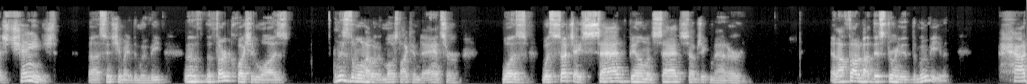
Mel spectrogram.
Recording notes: global and virtual press conference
